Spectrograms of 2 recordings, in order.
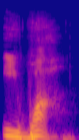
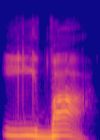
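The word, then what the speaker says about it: Ewa: And Chris coming in for the Canadian 2 says pronounced Eva Blade with a V. Well, you know, she spells it with a W. You know, here in the States, that would be pronounced Iwa.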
